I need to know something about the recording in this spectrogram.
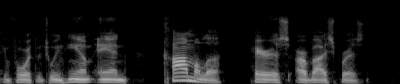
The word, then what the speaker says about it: Kamala: way remember early on stop calling her camela that shows you don't care enough to say her name right it's Kamala Harris we were also because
